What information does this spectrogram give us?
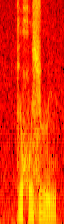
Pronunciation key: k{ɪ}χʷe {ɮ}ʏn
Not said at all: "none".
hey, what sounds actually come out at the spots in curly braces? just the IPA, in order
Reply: ɪ, z

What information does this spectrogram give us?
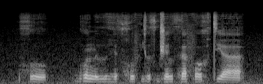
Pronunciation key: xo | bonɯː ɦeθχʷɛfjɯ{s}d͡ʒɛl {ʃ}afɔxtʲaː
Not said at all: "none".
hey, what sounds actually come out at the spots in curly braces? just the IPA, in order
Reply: θ, θ

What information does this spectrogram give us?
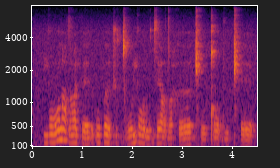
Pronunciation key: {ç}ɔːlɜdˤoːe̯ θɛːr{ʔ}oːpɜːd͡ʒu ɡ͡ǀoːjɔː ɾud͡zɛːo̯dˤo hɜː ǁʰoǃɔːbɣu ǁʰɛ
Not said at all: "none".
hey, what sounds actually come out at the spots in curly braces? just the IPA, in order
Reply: j, ʔ

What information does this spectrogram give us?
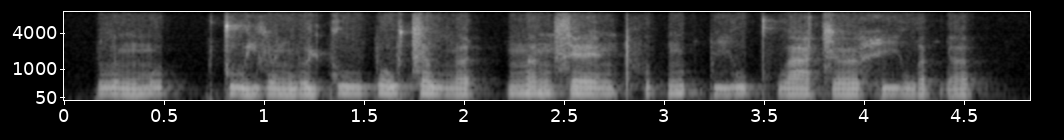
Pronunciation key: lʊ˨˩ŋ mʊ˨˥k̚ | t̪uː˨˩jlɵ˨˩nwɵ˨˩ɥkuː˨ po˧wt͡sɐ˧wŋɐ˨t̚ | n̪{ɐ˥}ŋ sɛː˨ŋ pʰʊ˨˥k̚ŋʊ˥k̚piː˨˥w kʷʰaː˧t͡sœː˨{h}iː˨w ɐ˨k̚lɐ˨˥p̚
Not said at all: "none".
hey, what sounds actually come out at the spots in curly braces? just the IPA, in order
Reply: ɐ˧, h

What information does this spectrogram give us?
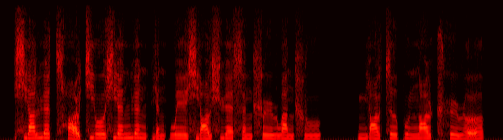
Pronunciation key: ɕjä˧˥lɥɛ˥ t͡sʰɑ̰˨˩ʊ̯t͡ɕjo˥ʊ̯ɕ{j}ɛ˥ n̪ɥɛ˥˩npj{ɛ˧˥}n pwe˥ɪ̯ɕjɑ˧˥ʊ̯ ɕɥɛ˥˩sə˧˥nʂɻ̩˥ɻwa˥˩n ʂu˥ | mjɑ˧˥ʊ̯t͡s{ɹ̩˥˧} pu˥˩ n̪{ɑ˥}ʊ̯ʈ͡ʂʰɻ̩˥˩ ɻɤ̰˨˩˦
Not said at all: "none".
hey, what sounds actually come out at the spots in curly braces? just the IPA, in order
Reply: j, ɛ˩, ɹ̩˥, ɑ˥

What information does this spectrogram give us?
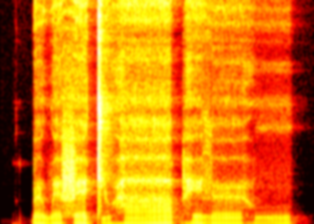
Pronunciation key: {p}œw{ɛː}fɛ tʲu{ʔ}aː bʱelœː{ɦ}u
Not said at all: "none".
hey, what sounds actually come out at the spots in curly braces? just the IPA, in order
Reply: k͡p, ɛ, ɦ, ɦ

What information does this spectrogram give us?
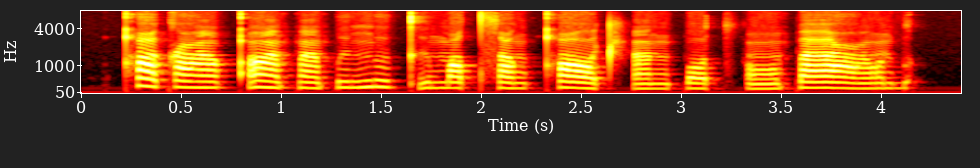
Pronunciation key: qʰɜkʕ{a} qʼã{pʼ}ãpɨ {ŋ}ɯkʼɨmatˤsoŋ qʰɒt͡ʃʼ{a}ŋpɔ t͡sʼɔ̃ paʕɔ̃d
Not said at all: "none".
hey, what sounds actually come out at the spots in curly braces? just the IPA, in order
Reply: ã, p, ŋ, ã

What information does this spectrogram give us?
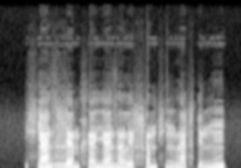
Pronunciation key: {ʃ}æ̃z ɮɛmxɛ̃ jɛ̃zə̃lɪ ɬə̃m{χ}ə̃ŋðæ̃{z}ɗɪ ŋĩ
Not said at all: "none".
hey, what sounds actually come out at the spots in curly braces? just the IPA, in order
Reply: ç, ç, ɬ

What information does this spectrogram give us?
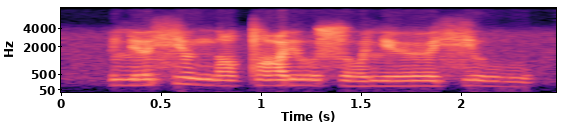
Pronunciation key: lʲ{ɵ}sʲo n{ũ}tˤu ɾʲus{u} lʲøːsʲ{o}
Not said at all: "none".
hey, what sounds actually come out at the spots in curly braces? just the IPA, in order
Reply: ə, u, o, u

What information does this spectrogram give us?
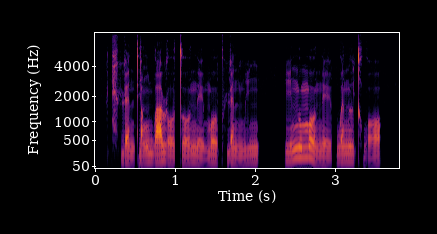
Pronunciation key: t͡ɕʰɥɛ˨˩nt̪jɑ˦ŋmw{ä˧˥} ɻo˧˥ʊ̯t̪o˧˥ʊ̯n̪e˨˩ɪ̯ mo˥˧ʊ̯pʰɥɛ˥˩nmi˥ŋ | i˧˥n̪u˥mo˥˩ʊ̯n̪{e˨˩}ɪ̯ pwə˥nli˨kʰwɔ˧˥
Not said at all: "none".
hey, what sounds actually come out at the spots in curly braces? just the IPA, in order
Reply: ä˧˥, e˨˩

